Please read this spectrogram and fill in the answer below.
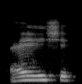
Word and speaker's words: عايشة: When عايش, there is a kasra under the عايش. But if I want to change it into feminine, I'm changing this kasra here under the ye into a sukun. And it's becoming when عايشة. وين عايش there is a كسرة under the ي.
